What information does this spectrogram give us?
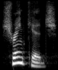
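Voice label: "shrinkage", British English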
